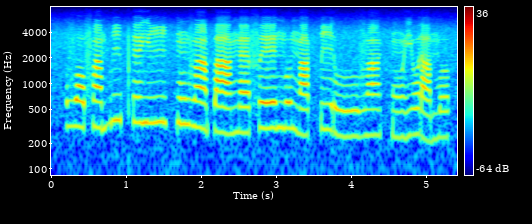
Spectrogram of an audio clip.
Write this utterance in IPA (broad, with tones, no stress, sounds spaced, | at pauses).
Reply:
v ɔ˨ f ã˨ b i˦ pʰ ɪ˦ j iː˦ k͡p ũ˦ v ã˦˨ p aː˨ ŋ ɛ˨ f eː˦ ŋ ʊ˦ ŋ a˨ k͡p i˦ ɾ uː˨ v ã˦ k͡p ũ˨ j ʊ˦ ɾ a˨ m ʊ˦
